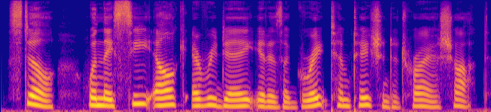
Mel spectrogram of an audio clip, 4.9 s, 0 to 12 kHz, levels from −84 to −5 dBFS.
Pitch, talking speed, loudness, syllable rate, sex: 195 Hz, 195 wpm, -17 LUFS, 4.6 syllables/s, female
